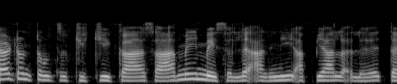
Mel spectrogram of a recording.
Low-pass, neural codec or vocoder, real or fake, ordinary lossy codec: 7.2 kHz; codec, 16 kHz, 4.8 kbps, FACodec; fake; none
